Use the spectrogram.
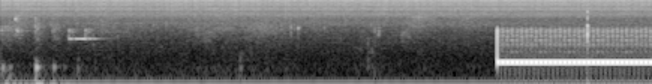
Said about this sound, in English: I believe the phone is ringing again. Okay, this is a good sign.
